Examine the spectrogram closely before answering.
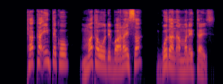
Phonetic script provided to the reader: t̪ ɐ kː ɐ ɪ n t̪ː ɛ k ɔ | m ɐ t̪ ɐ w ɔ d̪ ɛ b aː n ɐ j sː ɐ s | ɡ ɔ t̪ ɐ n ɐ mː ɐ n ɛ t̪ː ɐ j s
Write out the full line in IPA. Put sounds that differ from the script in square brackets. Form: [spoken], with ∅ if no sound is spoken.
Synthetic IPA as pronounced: t̪ ɐ kː ɐ ɪ n t̪ː ɛ k ɔ | m ɐ t̪ ɐ w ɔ d̪ ɛ b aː n ɐ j sː ɐ [∅] | ɡ ɔ [d̪] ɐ n ɐ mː ɐ n ɛ t̪ː ɐ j s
